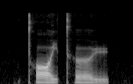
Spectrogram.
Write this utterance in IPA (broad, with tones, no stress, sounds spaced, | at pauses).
t̪ʰ ɔː˨˩ j t̪ʰ ɵ˨˩ ɥ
